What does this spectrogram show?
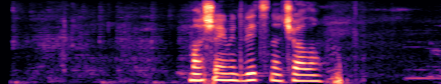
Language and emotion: Russian, neutral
